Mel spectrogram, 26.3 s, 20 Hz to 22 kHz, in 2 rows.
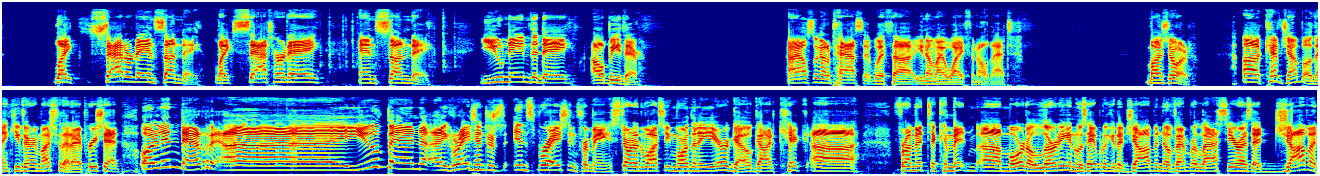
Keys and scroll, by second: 2.7-4.8 typing.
